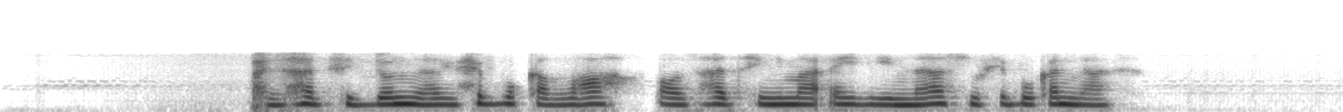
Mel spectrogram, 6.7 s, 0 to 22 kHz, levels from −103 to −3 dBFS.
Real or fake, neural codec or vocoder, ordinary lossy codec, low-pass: fake; codec, 16 kHz in and 24 kHz out, 0.6 kbps, FocalCodec, streaming, 4096 codes; AAC, 32 kbps; 3.6 kHz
